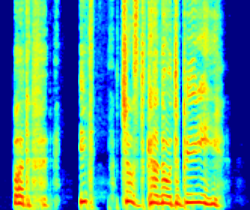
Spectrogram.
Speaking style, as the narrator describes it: stammered

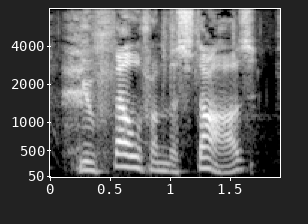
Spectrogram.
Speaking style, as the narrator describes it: Thelar snapped

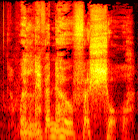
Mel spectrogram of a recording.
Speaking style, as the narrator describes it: the doctor muttered

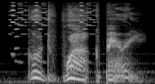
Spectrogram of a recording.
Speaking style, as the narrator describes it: breathed

